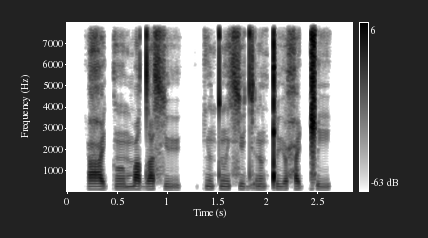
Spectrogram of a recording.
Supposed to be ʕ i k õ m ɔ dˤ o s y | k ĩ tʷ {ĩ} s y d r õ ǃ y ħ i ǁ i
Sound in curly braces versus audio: correct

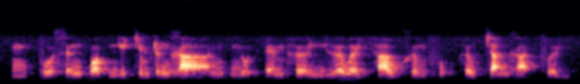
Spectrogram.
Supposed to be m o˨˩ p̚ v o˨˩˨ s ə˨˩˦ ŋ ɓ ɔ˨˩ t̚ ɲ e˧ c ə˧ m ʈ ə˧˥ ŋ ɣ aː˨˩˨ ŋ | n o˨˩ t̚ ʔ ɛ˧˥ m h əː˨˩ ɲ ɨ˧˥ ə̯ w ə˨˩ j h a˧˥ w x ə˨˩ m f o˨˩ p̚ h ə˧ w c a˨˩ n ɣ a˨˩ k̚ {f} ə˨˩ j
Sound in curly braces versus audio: correct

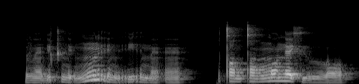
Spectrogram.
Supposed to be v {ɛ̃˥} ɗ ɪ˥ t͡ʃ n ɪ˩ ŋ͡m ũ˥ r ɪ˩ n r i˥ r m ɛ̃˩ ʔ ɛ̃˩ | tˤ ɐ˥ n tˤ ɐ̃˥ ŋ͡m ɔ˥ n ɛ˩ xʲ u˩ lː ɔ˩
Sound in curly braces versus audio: incorrect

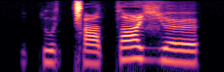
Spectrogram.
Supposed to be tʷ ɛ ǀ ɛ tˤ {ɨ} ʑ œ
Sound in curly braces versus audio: incorrect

